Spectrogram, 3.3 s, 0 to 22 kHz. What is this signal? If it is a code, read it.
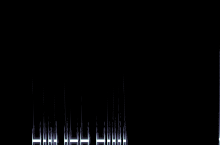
Morse code, heard as a keyed tone, about 32 wpm, 700 Hz. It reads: BW6
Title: Three Challenging Letter-Number Combinations 30wpm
